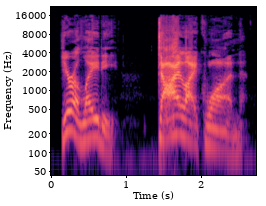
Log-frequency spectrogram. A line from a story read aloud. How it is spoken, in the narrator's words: screeched Sir Lonk, his voice cutting the night air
